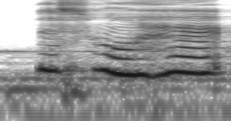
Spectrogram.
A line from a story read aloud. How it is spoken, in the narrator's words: he said softly, tears forming on the edges of his eyes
